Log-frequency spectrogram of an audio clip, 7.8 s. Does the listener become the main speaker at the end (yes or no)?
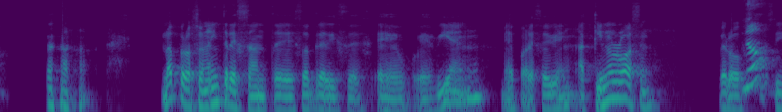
no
